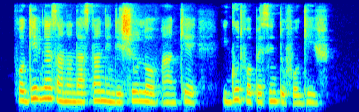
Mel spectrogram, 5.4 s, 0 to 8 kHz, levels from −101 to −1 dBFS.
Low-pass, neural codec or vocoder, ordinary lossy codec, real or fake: 7.2 kHz; none; AAC, 48 kbps; real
